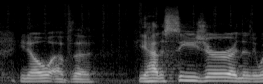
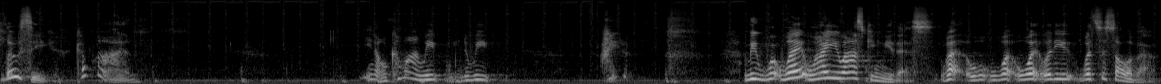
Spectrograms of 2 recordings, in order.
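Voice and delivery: higher, stammering disbelief; uneasy protest; 7 semitones higher than usual. Acted. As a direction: push back at your sister, pleading and flustered. Dominic balks at sister's question.

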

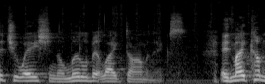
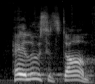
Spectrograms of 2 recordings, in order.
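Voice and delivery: louder, higher phone hello; phone greeting; 6 semitones higher, 9 dB louder than usual. Acted. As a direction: call out a hello to your sister. Phone greeting to his sister.

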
